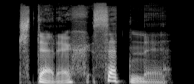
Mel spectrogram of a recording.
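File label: "czterechsetny", Polish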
